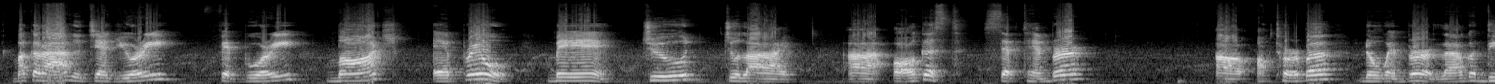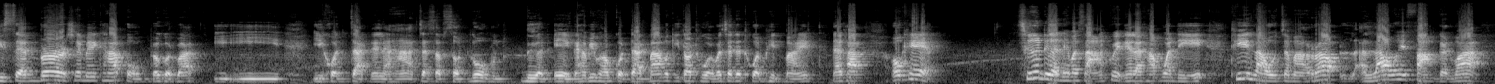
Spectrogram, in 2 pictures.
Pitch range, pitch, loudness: 150-240 Hz, 200 Hz, -13 LUFS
